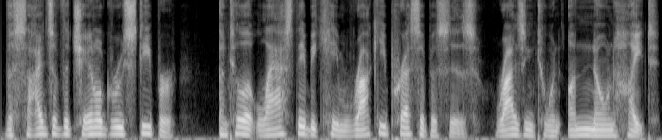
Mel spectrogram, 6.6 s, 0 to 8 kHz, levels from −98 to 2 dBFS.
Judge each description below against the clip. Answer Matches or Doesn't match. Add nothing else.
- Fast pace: Doesn't match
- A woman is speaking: Doesn't match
